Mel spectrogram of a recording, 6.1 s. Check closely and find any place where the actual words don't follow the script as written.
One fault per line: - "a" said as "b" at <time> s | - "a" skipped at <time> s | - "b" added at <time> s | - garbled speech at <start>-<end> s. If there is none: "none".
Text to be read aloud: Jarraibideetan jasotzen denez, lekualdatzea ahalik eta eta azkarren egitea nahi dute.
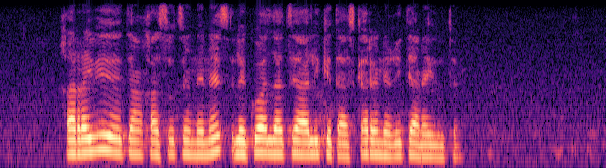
- "eta" skipped at 3.5 s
